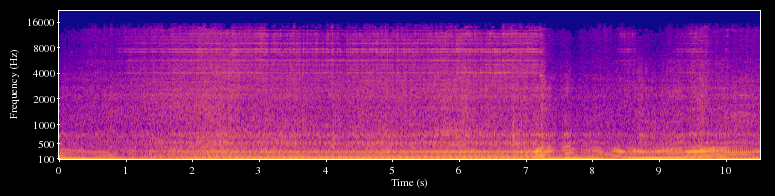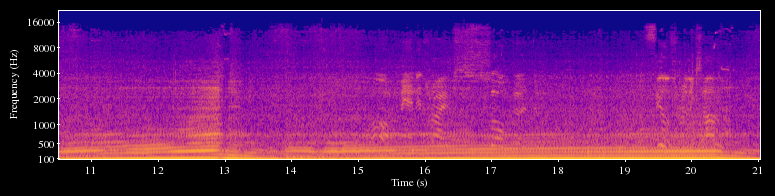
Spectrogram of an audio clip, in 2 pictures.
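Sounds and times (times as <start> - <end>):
car engine and road noise: 0.0 - 21.0.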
